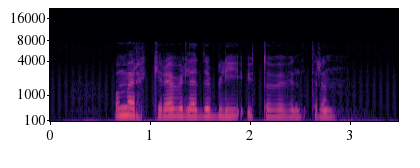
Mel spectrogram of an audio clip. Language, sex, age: Norwegian, female, 18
